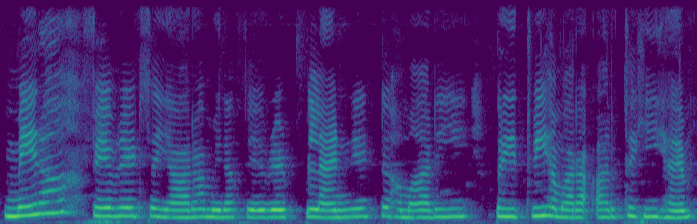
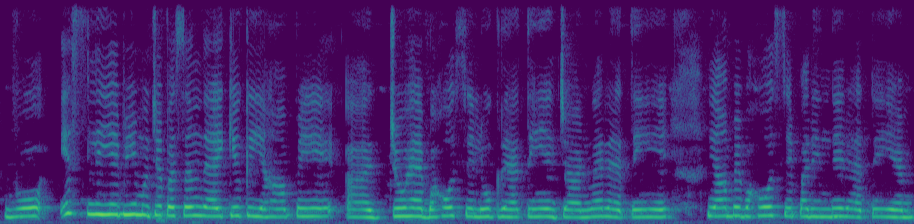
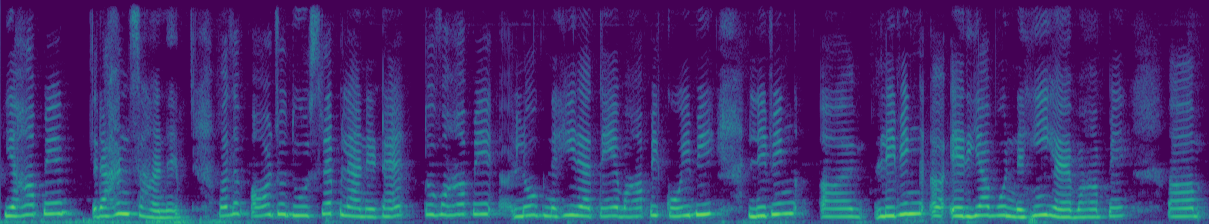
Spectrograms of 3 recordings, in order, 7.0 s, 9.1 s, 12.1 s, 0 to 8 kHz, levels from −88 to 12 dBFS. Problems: none marked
